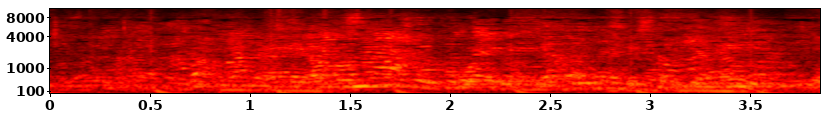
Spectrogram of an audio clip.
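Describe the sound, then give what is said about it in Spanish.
A busy market atmosphere with many overlapping voices chattering steadily in the background while a person at a table counts bundles of money, a continuous crowd murmur with no single clear speaker. “Están en un mercado sobre una mesa, una persona cuenta los fajos de dinero”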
